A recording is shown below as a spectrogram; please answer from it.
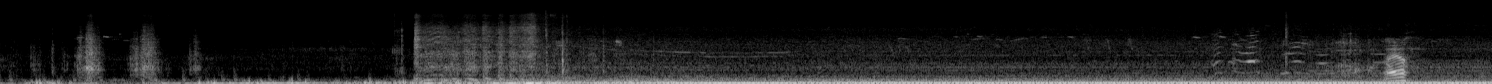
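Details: Cheap used work truck just after an oil change with a new AC Delco filter and Mobil 1: it cranks, catches quickly and settles into a steady, even low idle with no ticking or knocking; oil pressure gauge reads 40.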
